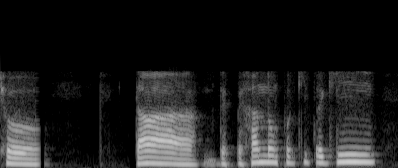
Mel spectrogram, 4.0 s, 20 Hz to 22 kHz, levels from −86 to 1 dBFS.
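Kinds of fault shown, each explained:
Packet loss with pitch repetition: about 90 ms drops out from 0.35 to 0.44 s, which fits nine 10 ms packets. The last pitch period gets looped into a brief buzzy hold that fades over roughly 50 ms into silence, then the speech cross-fades back.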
